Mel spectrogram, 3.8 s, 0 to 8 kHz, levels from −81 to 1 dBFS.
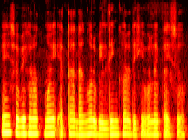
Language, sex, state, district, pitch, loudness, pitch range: Assamese, female, Assam, Kamrup Metropolitan, 140 Hz, -16 LUFS, 125-155 Hz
